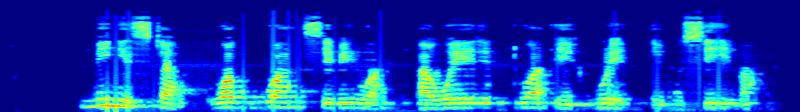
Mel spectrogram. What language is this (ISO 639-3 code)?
lug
